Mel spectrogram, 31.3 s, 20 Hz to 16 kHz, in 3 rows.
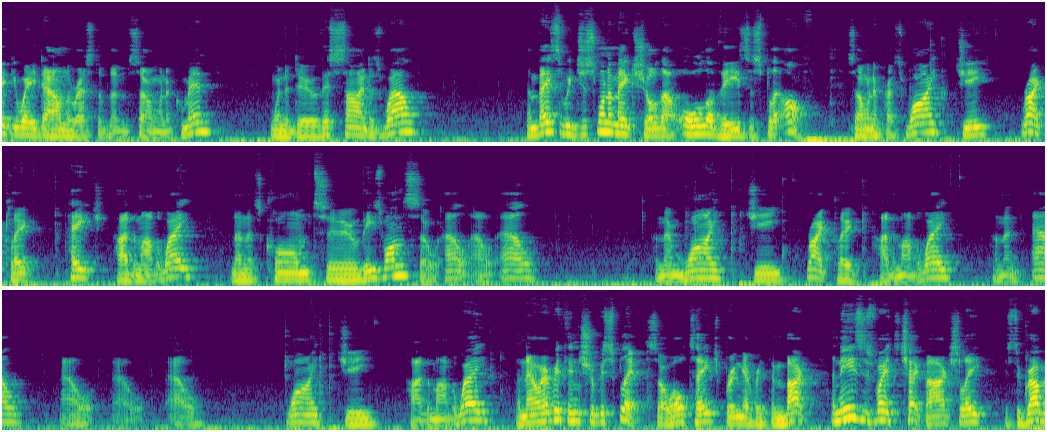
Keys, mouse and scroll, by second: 0.2 l, 0.9 l, 1.5 l, 2.0 l, 2.7 middle click, 4.3 l, 4.8 l, 5.5 l, 8.9 y, 9.2 g, 9.8 right click, 10.9 h, 14.2-17.6 typing, 18.2 right click, 18.9 h, 19.9 click, 20.5 l, 21.7-23.9 typing, 24.5 right click, 25.6 h, 27.2 alt+h, 28.1 middle click, 29.7 scroll down 1, 30.0 middle click, 31.0 a.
